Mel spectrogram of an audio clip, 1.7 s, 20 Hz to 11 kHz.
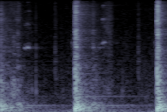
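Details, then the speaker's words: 1973 Nova 350 SS hatchback, rear underside during a bounce test: two sharp heavy clunks about 0.8 seconds apart as the body is bounced. The lower shock absorber mount stud is loose and banging, on both sides. "that's the main stud for the lower shock absorber Mount and that is loose and banging away is clicking up and down when you bounce on it"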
